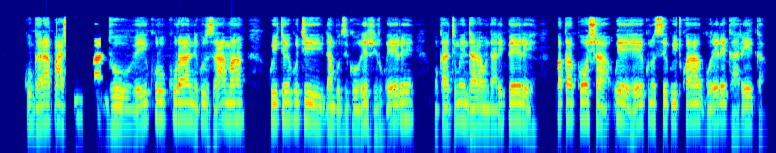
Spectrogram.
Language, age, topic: Ndau, 50+, health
